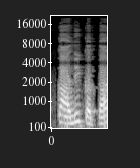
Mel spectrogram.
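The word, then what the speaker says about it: Kolkata: और इसमें से देखिए वन ऑफ दिस वाज, इनमें से एक था कालीकत्ता, जिससे कि बाद में ये सिटी काफी ग्रो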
